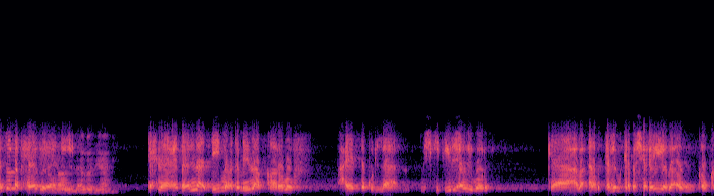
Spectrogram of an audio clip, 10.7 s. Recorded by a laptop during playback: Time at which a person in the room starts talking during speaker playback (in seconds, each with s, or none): 0.4 s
